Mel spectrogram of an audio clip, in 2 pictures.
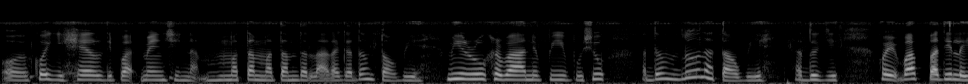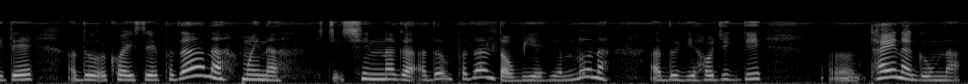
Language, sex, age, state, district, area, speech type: Manipuri, female, 30-45, Manipur, Senapati, rural, spontaneous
